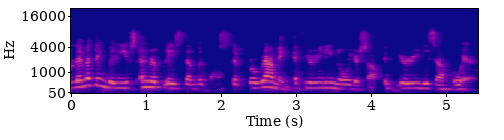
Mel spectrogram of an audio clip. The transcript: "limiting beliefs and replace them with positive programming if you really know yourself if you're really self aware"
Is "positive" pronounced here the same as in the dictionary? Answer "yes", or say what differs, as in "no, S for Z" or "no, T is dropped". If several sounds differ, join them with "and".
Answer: no, S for Z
